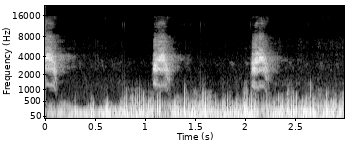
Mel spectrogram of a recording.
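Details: Harsh rasping notes from a long-tailed shrike in the morning, meant to draw answers from other shrikes. Three bursts come roughly a second apart above a loud, continuous low rumble.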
